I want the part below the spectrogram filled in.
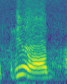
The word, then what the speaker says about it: Puhl: That triple by Poole, his name is spelled P-U-H-L. The triple by Poole means that he has batted safely now in 8 straight ball games and 11 of the last 12.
